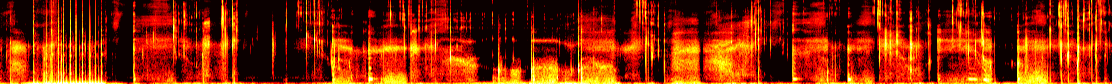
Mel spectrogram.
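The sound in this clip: Close mouth chewing, nibbling and smacking sounds pretend to eat the listener's ears, a dense, irregular string of wet clicks and crunchy bites with a loud burst at the start and quieter pauses between.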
